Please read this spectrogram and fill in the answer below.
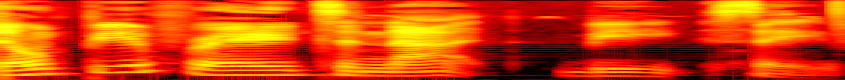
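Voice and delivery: drawn out, super slow, deliberate, word by word. Repeating a confusing phrase to pick it apart: saying it super slow. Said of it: "I had to say it super slow to pick it apart".

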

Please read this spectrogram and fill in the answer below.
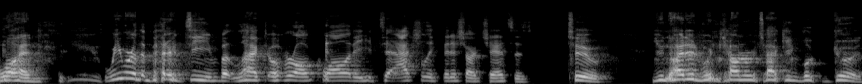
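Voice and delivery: put-on high-pitched caveman voice. Reading out someone's match notes to the co-hosts, caveman voice. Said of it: "That's the one that was so caveman-y".

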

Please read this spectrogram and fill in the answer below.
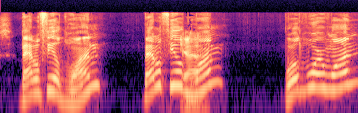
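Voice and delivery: put-on very high voice with climbing pitch. Hearing someone played battlefield 1, asking back in a very high voice. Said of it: "My voice can't get much higher than this".

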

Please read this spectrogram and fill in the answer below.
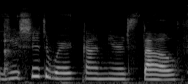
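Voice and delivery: put-on American accent. Retelling own advice given at ten years old: American accent, imitating past self. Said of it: "I don't know why I had an American accent".

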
